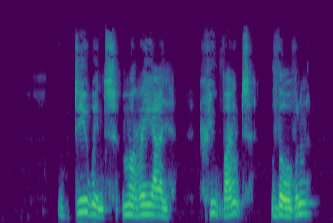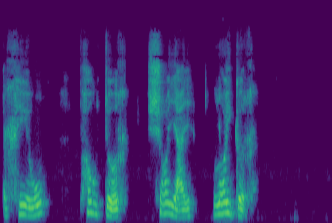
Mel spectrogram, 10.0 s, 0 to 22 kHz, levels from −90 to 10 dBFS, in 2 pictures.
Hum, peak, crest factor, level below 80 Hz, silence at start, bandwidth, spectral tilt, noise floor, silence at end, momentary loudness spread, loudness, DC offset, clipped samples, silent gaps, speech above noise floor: none; -4 dBFS; 18 dB; -68 dBFS; 0.9 s; 12.5 kHz; -4.5 dB/octave; -83 dBFS; 1.15 s; 15 LU; -20 LUFS; under 0.1%; under 0.1%; none; 64 dB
